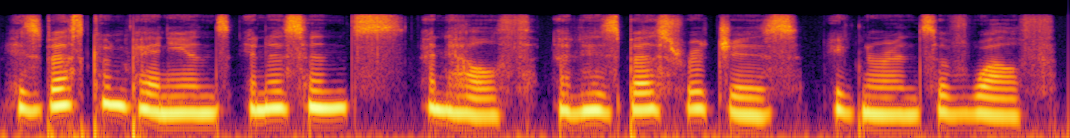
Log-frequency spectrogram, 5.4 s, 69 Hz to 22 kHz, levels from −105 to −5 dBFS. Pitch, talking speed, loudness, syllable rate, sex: 215 Hz, 145 wpm, -17 LUFS, 4.4 syllables/s, female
